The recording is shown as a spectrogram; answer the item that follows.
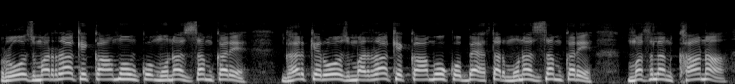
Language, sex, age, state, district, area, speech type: Urdu, male, 18-30, Uttar Pradesh, Saharanpur, urban, spontaneous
